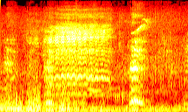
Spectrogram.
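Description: Sheep bleating in a pen: one long, quavering bleat, then a shorter call near the end.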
